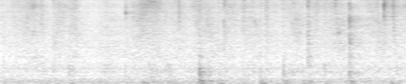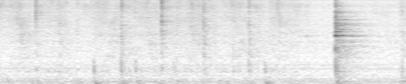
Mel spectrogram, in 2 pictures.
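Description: Spatula stirring a lumpy wet cookie batter in a stainless steel bowl: soft, irregular taps and knocks of the spatula against the metal, a few a second, with one slightly louder knock near the end.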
